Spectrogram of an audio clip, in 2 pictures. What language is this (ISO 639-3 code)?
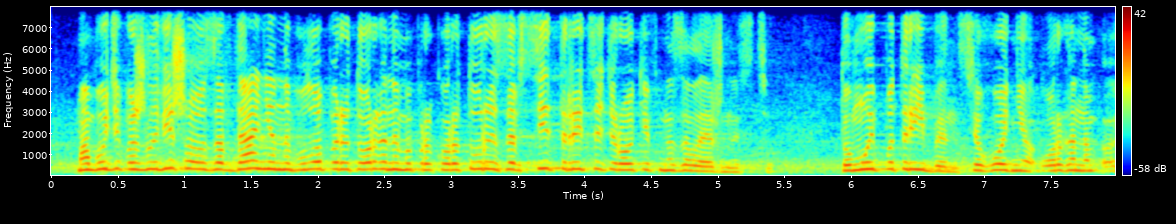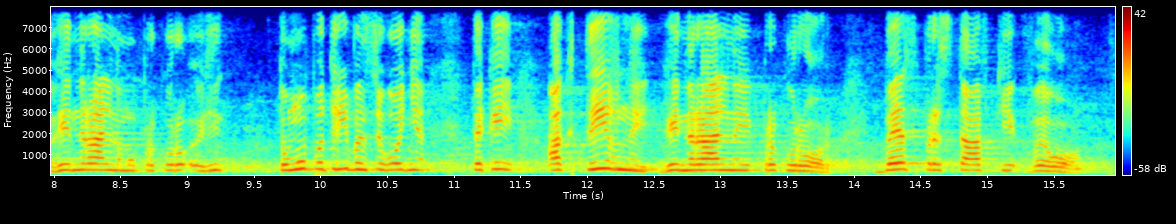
ukr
